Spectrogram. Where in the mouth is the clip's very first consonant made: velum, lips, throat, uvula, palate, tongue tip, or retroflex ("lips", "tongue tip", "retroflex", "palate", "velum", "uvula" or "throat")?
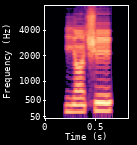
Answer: palate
